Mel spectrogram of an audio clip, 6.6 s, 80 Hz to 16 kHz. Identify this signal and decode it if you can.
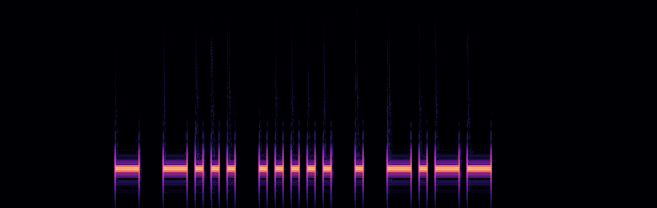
Morse code, heard as a keyed tone, about 15 wpm, 700 Hz. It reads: TB5EY
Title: DXCC-100 Call Signs - 5 Characters - Repeated 3x - 15wpm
